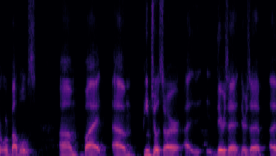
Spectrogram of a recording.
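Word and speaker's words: pintxos: eat tapas they eat what's called pinchos and it's spelled p-i-n-t-x-o-s and so a pincho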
